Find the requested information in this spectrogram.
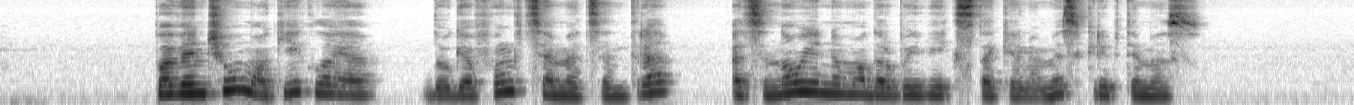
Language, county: Lithuanian, Vilnius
